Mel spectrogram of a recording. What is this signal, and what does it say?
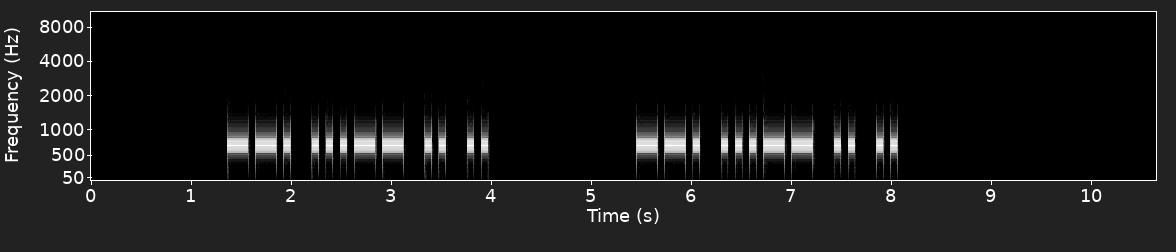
Morse code, heard as a keyed tone, about 17 wpm, 700 Hz. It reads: G3II G3II
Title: DXCC-100 Call Signs - 4 Characters - Repeated 2x - 17wpm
